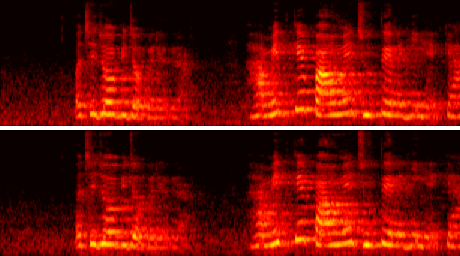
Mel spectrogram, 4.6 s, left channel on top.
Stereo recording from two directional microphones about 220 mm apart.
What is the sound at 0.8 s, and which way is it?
Speech, 30° left (ahead or behind).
